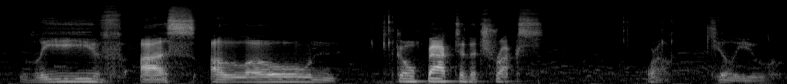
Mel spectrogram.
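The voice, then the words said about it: Deep hypnotic character voice. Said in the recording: “his voice is deep”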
